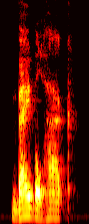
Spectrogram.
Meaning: square bracket
- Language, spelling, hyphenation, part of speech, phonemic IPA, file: Dutch, bijbelhaak, bij‧bel‧haak, noun, /ˈbɛi̯.bəlˌɦaːk/, Nl-bijbelhaak.ogg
